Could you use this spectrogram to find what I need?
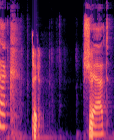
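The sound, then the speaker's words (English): Keys clatter as a status update is typed on a computer keyboard, in a few short bursts of keystrokes with a synthetic voice speaking between them. “So if I type in an update, let's type listen to the second Serotalk”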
